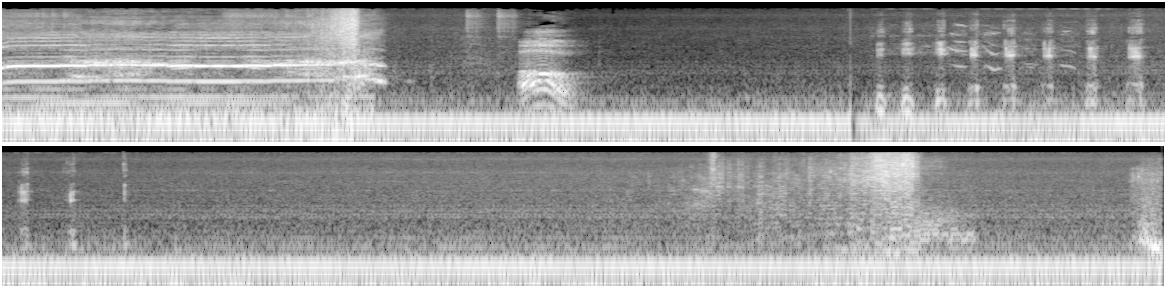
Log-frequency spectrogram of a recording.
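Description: Cartoonish video game sound effects and music play.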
